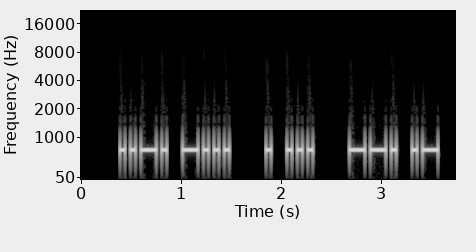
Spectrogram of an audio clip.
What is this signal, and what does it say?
Morse code, heard as a keyed tone, about 23 wpm, 700 Hz. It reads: FB ES GA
